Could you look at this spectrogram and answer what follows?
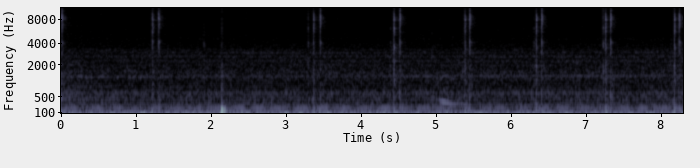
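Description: Faint computer mouse clicks, about one a second, from clicking through rounds of an on-screen randomizer, over a low steady hum.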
